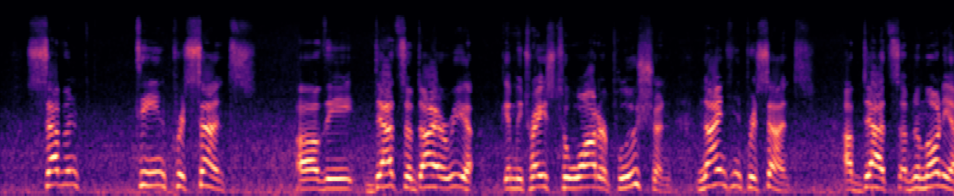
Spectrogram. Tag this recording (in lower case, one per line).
stream
speech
